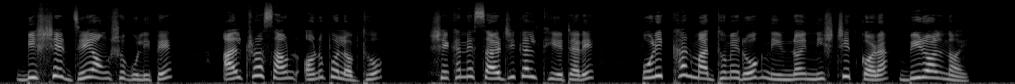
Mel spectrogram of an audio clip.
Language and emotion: Bengali, neutral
